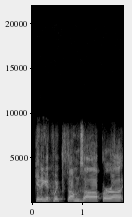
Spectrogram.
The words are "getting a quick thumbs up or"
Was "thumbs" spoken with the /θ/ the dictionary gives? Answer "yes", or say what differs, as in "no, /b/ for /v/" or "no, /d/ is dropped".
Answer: yes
